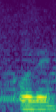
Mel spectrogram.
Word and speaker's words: Gödel: Y justamente este señor, que se llama, bueno, se escribe Godel, Gödel, Joden, ok.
